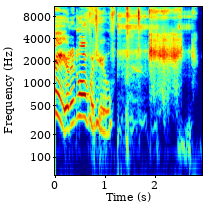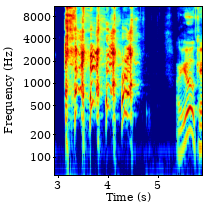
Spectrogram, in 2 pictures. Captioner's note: snorts, snickers and hacks loudly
